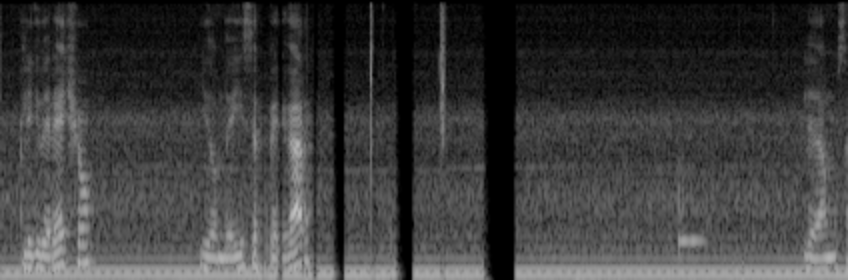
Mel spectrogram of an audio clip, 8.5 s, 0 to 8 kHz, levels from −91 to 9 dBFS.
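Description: From 2.62 to 3.46 s there are repeated stalls (stutter): packets kept showing up late, so the jitter buffer drained seven times, with the longest gap about 116 ms. Each gap gets padded by stretching the last sound, so nothing drops out, but roughly a third of that stretch is filler and it drags and hiccups.

Then come two call audio freezes, at 3.95 to 4.15 s and 4.83 to 5.17 s. Packets were likely held up in transit, so the buffer ran dry. You hear the last sound carried on as a fading buzz or hiss that falls to silence for about 90 ms and then about 230 ms. Playback resumes where it left off, so 175 ms and 320 ms of delay get added.

Throughout, there's nothing above 8 kHz, which fits the G.722 call codec.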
